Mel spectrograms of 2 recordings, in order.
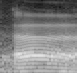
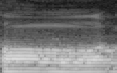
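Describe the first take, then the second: First: The vowel is a plain, unrounded 'a'. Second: The vowel is opened wide and rounded. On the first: The speaker calls it right. "a biasa" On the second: The speaker calls it wrong. "jangan buka mulut oh seperti orang baru bangun"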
